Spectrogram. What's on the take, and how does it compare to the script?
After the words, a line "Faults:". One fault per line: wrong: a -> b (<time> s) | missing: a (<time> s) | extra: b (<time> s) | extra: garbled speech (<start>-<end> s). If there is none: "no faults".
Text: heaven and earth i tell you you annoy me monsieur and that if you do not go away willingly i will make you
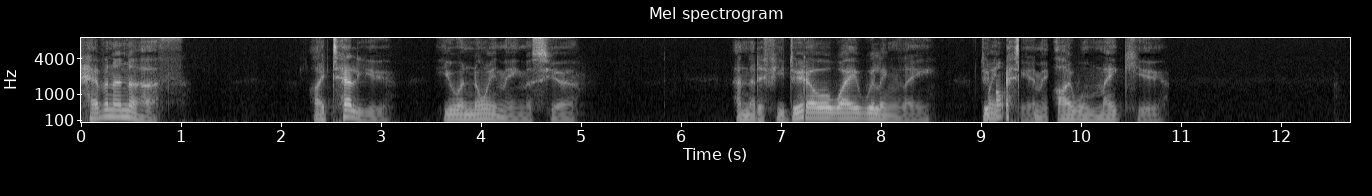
heaven and earth i tell you you annoy me monsieur and that if you do go away willingly [garbled] i will make you
Faults:
missing: not (7.2 s)
extra: garbled speech (9.0-9.7 s)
